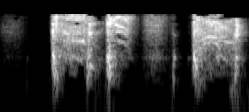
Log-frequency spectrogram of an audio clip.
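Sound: coughing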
